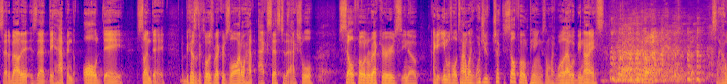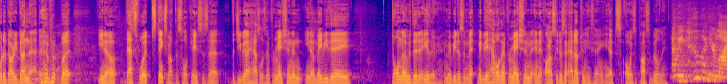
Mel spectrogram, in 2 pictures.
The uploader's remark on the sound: This week we hosted our first ever live episode of UAV.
